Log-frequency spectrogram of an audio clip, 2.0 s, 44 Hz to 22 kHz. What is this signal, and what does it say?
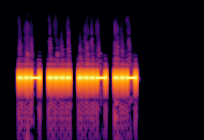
Morse code, heard as a keyed tone, about 40 wpm, 700 Hz. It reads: UHVU
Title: Four Challenging Letter-Number Combinations 40wpm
